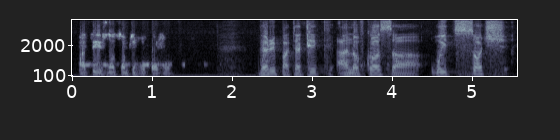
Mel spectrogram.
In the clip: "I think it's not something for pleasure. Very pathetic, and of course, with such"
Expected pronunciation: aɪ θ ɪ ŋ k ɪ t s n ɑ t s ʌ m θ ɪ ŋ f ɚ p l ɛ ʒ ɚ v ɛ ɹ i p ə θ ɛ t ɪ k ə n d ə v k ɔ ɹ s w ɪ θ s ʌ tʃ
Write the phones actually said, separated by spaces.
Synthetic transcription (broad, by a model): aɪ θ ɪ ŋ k ɪ t s n ɑ t s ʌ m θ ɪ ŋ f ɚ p ɛ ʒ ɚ v ɛ ɹ i p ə t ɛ t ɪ k ə n d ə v k ɔ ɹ s w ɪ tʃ s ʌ tʃ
